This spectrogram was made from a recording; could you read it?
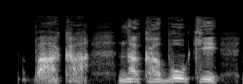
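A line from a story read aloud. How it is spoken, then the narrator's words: Indignant exclamation. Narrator (Russian): негодующе воскликнул Такеда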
